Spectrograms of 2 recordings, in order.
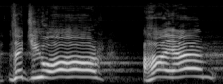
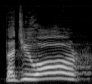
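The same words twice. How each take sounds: First: "are" pushed louder and higher, falling; stress on are. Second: Said in the usual way. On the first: Shown as a demonstration. Preacher mocking the crowd's disbelief, hitting "are". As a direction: lean hard on "are".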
